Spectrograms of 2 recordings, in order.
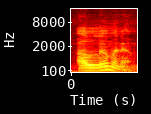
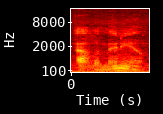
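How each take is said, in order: First: It is said the American way. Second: It is said the British way.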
